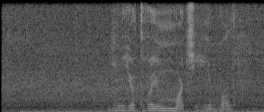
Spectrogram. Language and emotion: Russian, angry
